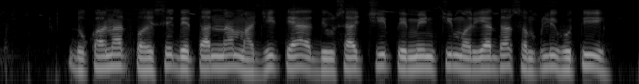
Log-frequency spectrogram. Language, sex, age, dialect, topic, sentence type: Marathi, male, 60-100, Standard Marathi, banking, statement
